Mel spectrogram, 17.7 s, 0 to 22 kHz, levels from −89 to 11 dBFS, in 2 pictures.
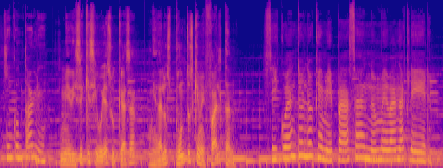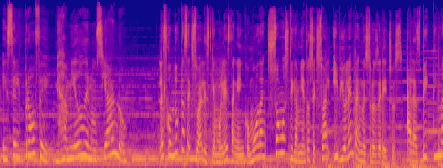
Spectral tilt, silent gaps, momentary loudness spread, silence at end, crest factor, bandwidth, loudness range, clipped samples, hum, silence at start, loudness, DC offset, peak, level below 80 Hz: -5 dB/octave; none; 6 LU; 0 s; 16 dB; over 20 kHz; 2 LU; under 0.1%; none; 0 s; -17 LUFS; under 0.1%; 0 dBFS; -34 dBFS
